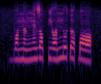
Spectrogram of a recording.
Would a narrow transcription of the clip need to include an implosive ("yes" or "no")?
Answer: yes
